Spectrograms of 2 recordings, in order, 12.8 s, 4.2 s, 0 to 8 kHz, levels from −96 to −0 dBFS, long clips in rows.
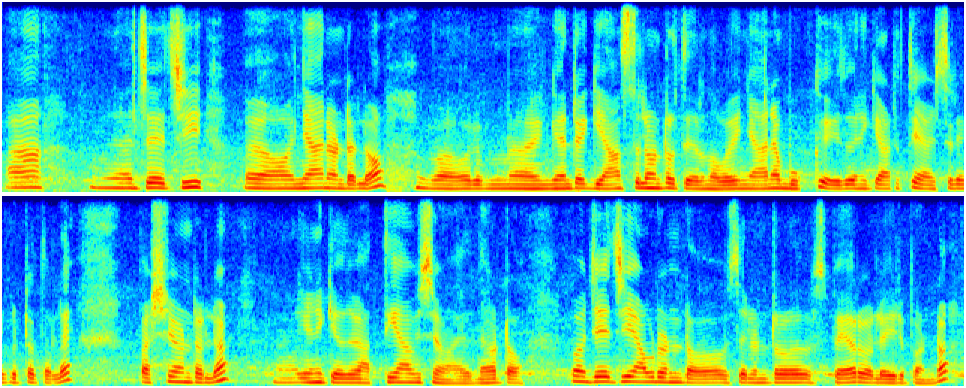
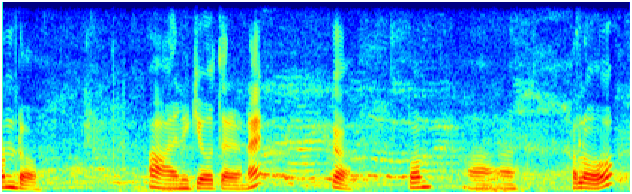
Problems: constant background noise, background conversations at intervals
